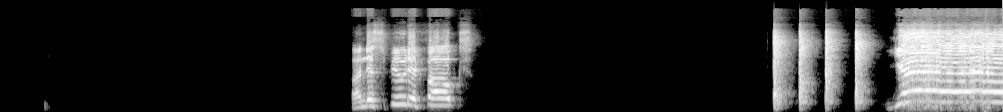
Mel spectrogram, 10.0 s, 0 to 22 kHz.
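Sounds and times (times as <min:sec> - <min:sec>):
hand claps: 0:07.7 - 0:08.9.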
